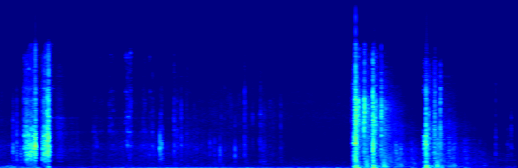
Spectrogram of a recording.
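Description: An AK rifle fires through a magazine in a few sharp, loud bursts, one at the start and two near the end, with quieter mechanical noise in between.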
